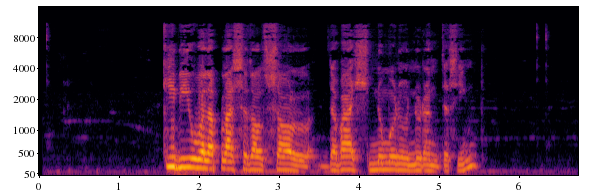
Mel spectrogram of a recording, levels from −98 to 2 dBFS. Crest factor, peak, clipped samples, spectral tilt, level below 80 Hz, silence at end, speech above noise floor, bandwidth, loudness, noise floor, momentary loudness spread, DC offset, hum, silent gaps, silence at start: 18 dB; -8 dBFS; under 0.1%; -6.5 dB/octave; -60 dBFS; 1.25 s; 42 dB; 11.5 kHz; -24 LUFS; -65 dBFS; 13 LU; under 0.1%; none; none; 1.55 s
